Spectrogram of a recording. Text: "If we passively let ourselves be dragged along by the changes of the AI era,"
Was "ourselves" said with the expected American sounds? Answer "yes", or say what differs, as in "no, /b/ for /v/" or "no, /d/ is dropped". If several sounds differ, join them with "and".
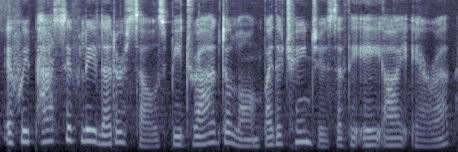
yes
